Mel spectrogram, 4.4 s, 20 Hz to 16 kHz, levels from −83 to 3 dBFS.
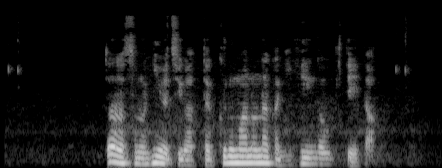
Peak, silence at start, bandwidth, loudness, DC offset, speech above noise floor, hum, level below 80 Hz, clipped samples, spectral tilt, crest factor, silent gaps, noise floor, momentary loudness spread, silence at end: -2 dBFS; 1.05 s; 10.5 kHz; -19 LUFS; under 0.1%; 48 dB; none; -56 dBFS; under 0.1%; -9 dB/octave; 18 dB; none; -66 dBFS; 14 LU; 0.7 s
